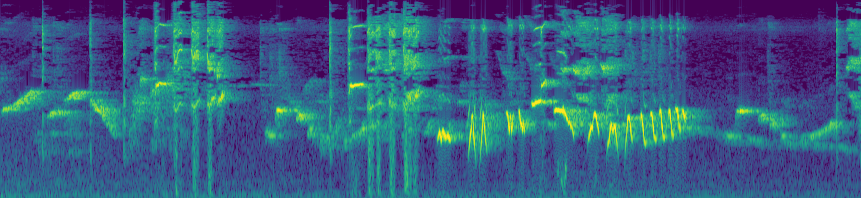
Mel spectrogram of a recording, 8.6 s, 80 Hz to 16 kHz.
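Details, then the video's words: Captive eight-month-old white-rumped shama (pastol type) delivering a rattling trill meant to provoke other shamas: loud whistled and chattering phrases with quick rising notes, a run of rapid clicks and a descending trill. "KETREKAN Pastol 8 bulan Bikin EMOSI murai Lain"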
